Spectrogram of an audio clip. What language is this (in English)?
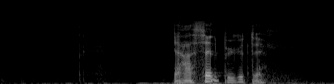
Danish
